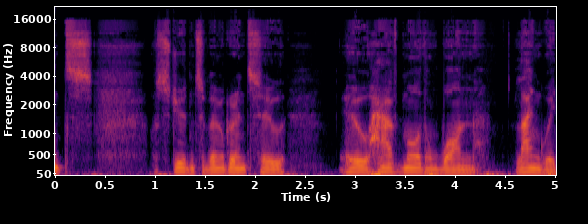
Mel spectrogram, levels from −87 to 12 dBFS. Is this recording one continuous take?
yes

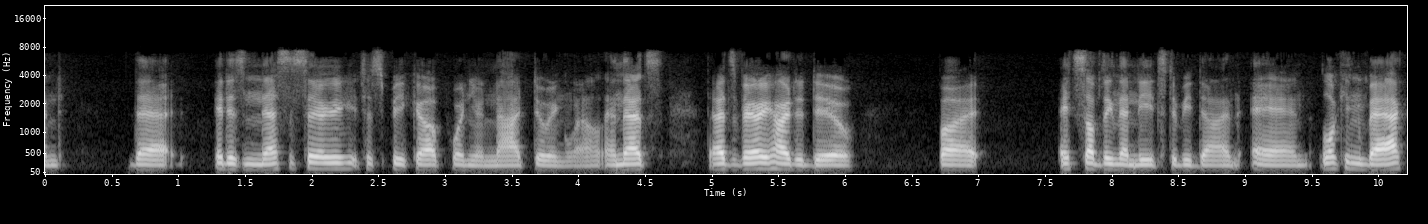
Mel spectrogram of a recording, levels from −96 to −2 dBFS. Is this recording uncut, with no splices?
yes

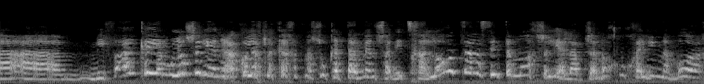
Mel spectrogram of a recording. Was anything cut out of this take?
no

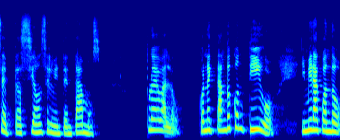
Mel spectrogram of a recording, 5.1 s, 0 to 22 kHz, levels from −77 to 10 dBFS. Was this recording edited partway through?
no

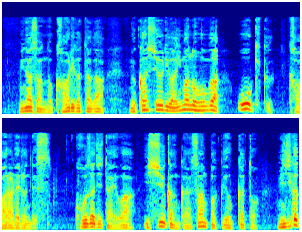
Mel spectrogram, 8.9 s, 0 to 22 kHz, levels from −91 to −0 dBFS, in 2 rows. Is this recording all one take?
yes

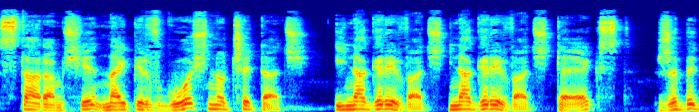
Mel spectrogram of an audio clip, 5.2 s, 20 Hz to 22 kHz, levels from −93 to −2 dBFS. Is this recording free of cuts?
no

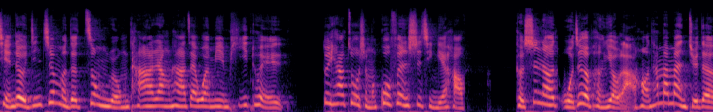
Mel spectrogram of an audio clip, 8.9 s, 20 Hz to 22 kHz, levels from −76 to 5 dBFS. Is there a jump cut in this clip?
no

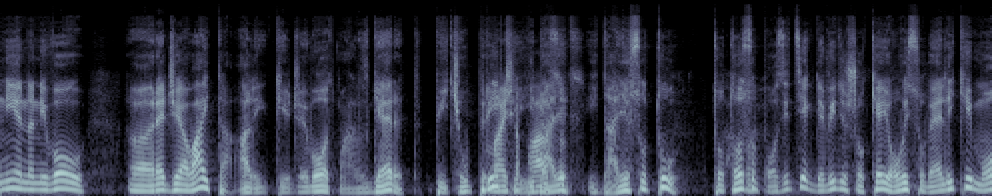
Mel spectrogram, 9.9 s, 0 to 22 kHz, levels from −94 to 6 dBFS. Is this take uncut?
yes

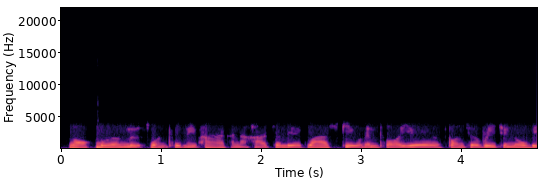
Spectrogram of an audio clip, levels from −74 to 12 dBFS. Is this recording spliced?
no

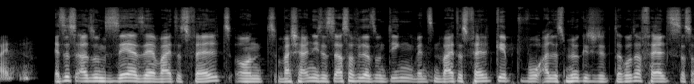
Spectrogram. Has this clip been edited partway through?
yes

